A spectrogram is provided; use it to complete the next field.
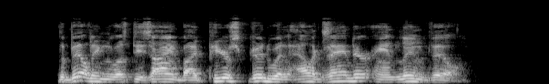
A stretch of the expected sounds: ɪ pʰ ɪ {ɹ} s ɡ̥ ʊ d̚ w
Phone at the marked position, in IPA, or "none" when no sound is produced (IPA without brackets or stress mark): ɹ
